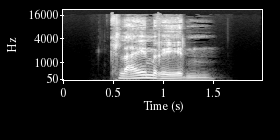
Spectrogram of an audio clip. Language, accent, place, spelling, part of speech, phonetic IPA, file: German, Germany, Berlin, kleinreden, verb, [ˈklaɪ̯nˌʁeːdn̩], De-kleinreden.ogg
- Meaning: to downplay, belittle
